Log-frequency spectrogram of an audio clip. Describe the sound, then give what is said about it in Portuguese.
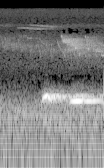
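A common cuckoo gives one clear two-note call, the second note slightly lower, resounding in a forest over a soft, steady background hiss of forest ambience. No one speaks. “Onipresente nos relógios artesanais construídos na região, o cuco é, na verdade, uma ave bastante tímida, que canta muito raramente.”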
